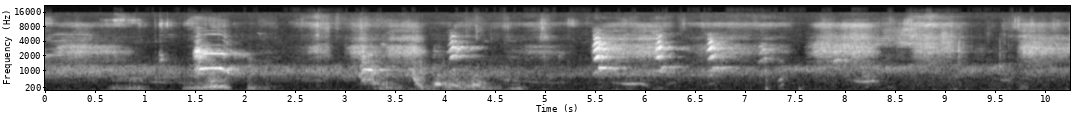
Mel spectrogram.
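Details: Chocolate Labrador Retriever puppies whine and whimper in scattered, drawn-out high cries, some rising and falling, amid rustling and light background noise.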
